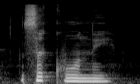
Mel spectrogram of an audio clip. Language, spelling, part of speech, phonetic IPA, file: Ukrainian, законний, adjective, [zɐˈkɔnːei̯], Uk-законний.ogg
- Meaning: legal, lawful (conforming to or recognised by law or rules)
